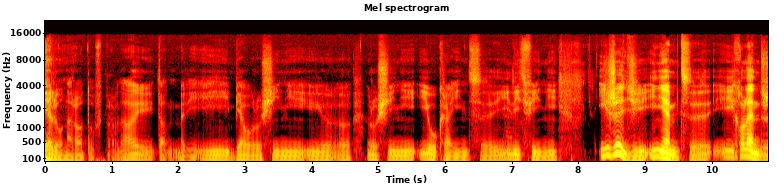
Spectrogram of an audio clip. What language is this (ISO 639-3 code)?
pol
